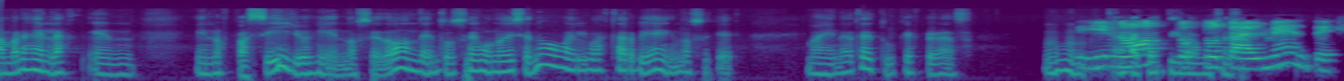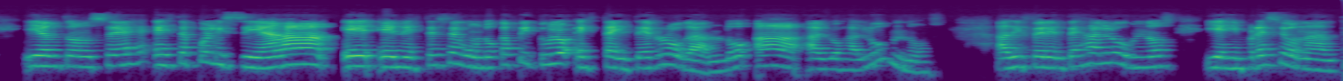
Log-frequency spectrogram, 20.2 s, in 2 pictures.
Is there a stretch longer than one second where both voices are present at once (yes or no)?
yes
